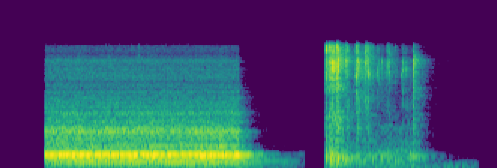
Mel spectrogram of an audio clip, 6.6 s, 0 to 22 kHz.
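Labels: At 0.6 seconds, an engine can be heard. Then at 4.3 seconds, a coin drops.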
